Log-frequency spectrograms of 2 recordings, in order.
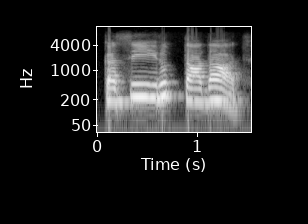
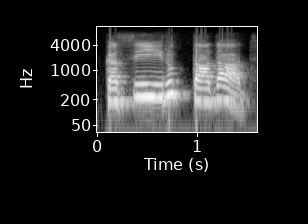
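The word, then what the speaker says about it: کثیر التعداد: इसका तलफ़ुज़ है कसीरुत तादाद, कसीरुत तादाद। हवाला है, इसराइल की औलाद बरोमंद और कसीरुत तादाद और फरावां और निहायत जोर आवर हो गई और मुल्क उनसे भर गया। कसीरुत तादाद, इसका मतलब है तादाद में ज्यादा, अक्सर।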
